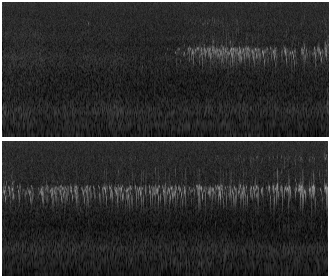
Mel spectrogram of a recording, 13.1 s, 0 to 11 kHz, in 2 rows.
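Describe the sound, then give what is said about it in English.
A flock of about 30 type 2 birds sitting in lodgepole pine trees calls continuously, a dense chatter of quick, high chip notes that starts a few seconds in and keeps going over a steady hiss of background noise. “About 30 birds.”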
